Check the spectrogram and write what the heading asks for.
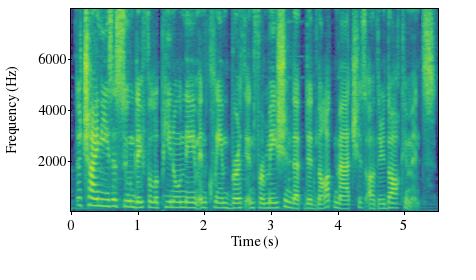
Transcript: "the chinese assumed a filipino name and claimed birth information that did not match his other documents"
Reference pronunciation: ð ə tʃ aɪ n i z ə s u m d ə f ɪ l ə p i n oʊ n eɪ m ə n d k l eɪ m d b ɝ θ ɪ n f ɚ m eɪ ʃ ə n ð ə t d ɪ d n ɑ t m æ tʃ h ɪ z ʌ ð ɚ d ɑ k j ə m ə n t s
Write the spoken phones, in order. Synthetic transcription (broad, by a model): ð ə tʃ aɪ n i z ə s u m d ə f ɪ l ə p i n oʊ n eɪ m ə n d k l eɪ m d b ɝ θ ɪ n f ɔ m eɪ ʃ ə n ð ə t d ɪ d n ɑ t m æ tʃ h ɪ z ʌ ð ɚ d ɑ k j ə m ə n t s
